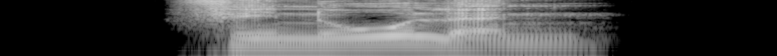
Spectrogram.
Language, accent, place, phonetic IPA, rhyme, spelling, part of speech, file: German, Germany, Berlin, [feˈnoːlən], -oːlən, Phenolen, noun, De-Phenolen.ogg
- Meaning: dative plural of Phenol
